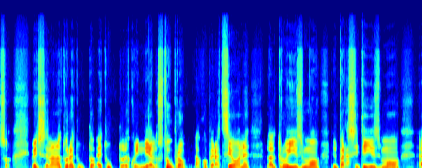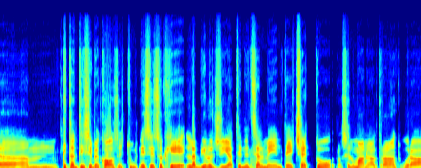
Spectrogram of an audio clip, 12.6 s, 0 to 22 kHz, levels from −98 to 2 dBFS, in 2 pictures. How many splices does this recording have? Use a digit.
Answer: 3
